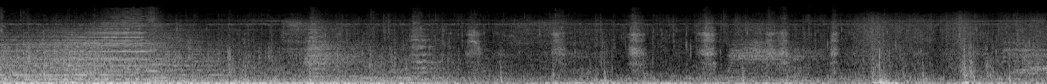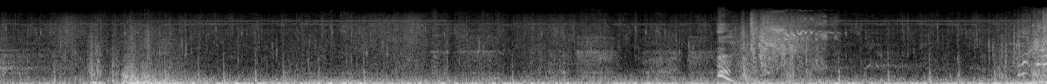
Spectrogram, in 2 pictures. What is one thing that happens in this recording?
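Flames crackle and roar.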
